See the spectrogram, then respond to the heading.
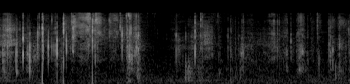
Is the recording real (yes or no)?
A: yes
